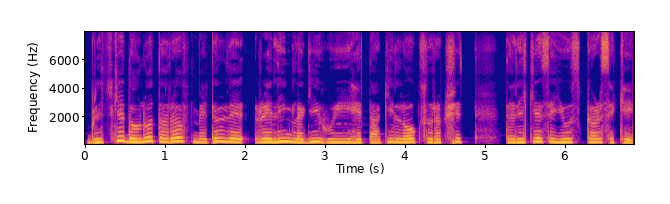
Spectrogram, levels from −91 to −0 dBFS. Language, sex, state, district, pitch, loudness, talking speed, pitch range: Hindi, female, Arunachal Pradesh, Lower Dibang Valley, 225 Hz, -16 LUFS, 140 wpm, 210-240 Hz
